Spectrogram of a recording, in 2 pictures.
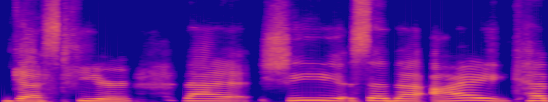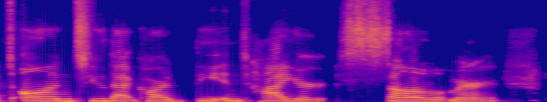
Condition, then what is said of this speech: Stuttering. And it's just been such joy that I order food in the drive through and I stutter and I'm not crying <laughs> afterwards.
